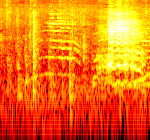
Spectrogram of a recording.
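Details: Goats in summer, fed salt and molasses drinks, give short nasal bleats that end in a louder, harsher, breathy cry, with tapping and knocking sounds around the pen.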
